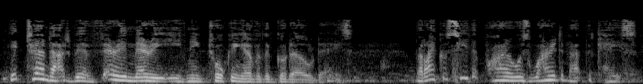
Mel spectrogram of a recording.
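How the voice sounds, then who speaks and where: Detective's sidekick for radio drama: English, earnest and loyal, high-pitched for a man, very expressive. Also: fast talker. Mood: concerned, recounting. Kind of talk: radio drama acting and narration.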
